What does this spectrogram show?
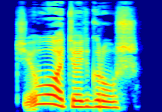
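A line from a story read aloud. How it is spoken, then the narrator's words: Lazy drawl. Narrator (Russian): лениво проговорил он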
